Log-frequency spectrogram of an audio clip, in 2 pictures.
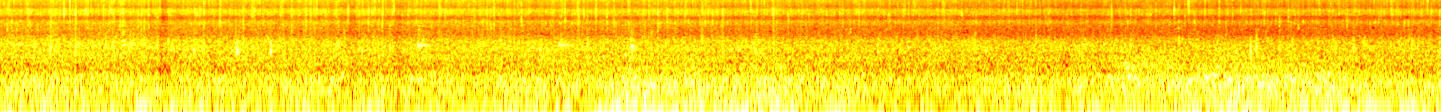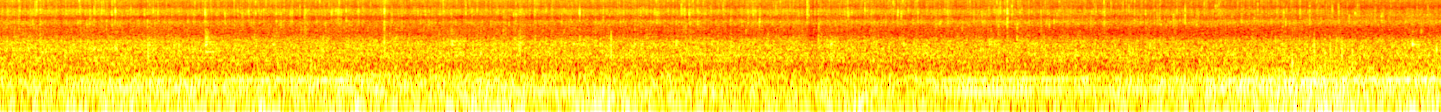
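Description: Heavy rain of a hailstorm falling steadily on a muddy dirt lane and puddles, with a few sharp ticks now and then.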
